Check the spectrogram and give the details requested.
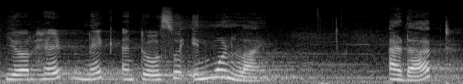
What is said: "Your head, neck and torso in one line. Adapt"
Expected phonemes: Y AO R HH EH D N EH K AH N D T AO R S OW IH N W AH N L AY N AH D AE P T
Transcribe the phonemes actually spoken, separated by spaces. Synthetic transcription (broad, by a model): Y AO R HH EH D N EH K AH N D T AO L S OW IH N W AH N L AY N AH D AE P T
